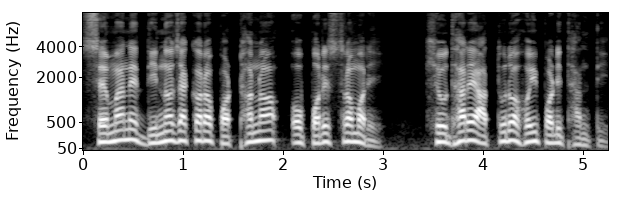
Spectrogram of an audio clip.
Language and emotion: Odia, neutral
